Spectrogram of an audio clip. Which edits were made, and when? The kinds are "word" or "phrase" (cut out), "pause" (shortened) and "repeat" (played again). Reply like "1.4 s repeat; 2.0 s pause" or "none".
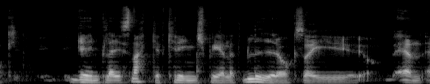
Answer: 2.0 s word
